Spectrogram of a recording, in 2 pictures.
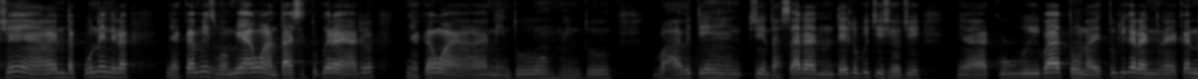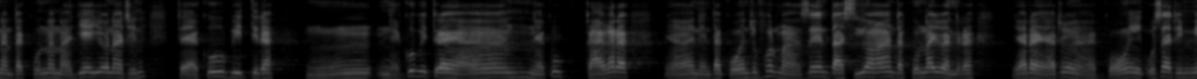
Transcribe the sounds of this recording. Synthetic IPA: ʃe˦ɲã˨˧ɾa˧nd̪a˧ku˧nẽ˦˧nĩ˧ɾa˧ | ɲã˨kã˦mĩ˦s̬mõ˨mĩ˦ã˧˦kʷã˧˨nd̪a˧si˨t̪u˧kʷe˦ɾa˧ɲã˨˧ɾi˦o˦ | ɲã˨kã˦kʷã˧˨ɲã˨˧nĩ˨nd̪u˧nĩ˨nd̪u˧ | βa˨˧βi˧t̪ĩ˧t͡ʃi˧nd̪a˨sa˦ɾa˧nd̪e˧˦lu˧βi˦t͡ʃi˧ʃ̬i˧˨o˧t͡ʃi˧ | ɲã˨˧ku˧i˧βa˦t̪ũ˧nã˨i˧t̪u˦˧li˦kã˦ɾa˧nĩ˧ɾa˧ɲã˧ka˦˧nã˧nd̪a˧ku˧nã˦nã˨je˦˧jo˦nã˦˧t͡ʃi˧˦nĩ˦t̪a˧ɲã̰˨kuː˦βi˧t̪ĩ˧ɾa˧˨ | ɲã˨kuː˦βi˧t̪ĩ˧ɾa˧ɲã˨ʔa˧˦˧ɲã˨ku˦ka˨˦kã˦ɾa˧ɲã̰˨˧nĩ˨nd̪a˧ko˨˦˧ĩ˧t͡ʃu˧fo˦ɾmã˨se˦nd̪a˧si˨˧jo˦a˧a˦nd̪a˧ku˧nã˦jo˧a˧˨nĩ˧ɾa˧ | ɲã˨˦ɾa˧ɲã˨˦t͡ʃu˦˧ɲã˨˧ko˨˦ĩ˧ku˧˦s̬a˦˧t͡ʃi˧m̃˦

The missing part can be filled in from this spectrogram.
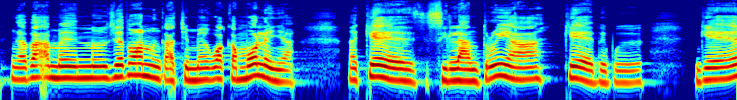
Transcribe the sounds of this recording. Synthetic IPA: ŋɡa˧ða˦ʔa˧mẽ˧nũ˧ʒe˦ðo˦ã˦nũ˧ŋɡa˨t͡ʃi˧mẽ˧wʷa˦˧ka˧mõ˦le˧ɲã˨ | nã˧ke˦˨si˧la˨nd̪ɾu˦ɲã˧˦ | ke˦˨ðu˨βɨ˨ | ŋɡe˧˦

